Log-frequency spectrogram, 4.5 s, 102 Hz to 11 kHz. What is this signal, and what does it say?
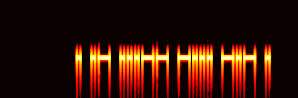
Morse code, heard as a keyed tone, about 22 wpm, 700 Hz. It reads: EA3BKE
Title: DXCC-100 Call Signs - 6 Characters - Repeated 3x - 22wpm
